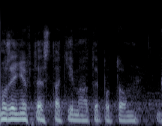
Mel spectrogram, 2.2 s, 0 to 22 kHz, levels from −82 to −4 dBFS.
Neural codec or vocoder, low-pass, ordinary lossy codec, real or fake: vocoder, 48 kHz, 128 mel bands, Vocos; 10.8 kHz; AAC, 48 kbps; fake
